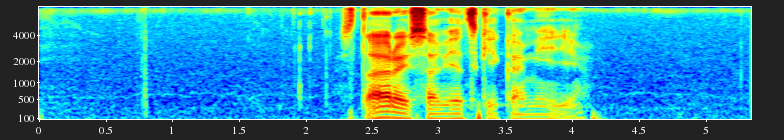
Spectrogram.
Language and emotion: Russian, neutral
